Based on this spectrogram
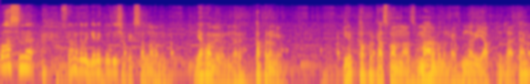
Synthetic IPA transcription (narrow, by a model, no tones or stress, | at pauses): buaslˠɯnd̪aʃuanakad̪aɾɟe̞ɾɛcmed̪iːt͡ʃʰimpʰɛcsalˠːamad̪ɯm | japamɯjo̞ɾumbunˠaɾɯk̪ʰapaɾɯmjo̰k̚ | ɟ̥iɾip̚kʰapɯɾkasmamlˠaːzɯmːaːɾabalˠɯmjok̚bunlˠaɾɯjjap̚t̪ʰɯmza̰ːt̪ʰæn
